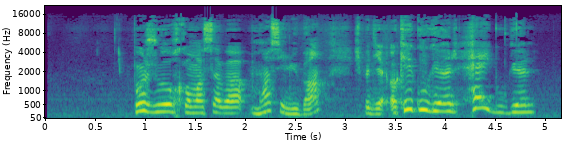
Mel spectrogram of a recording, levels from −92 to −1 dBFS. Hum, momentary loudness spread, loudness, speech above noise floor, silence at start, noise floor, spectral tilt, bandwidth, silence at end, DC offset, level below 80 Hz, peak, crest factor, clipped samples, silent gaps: none; 7 LU; -13 LUFS; 33 dB; 0.9 s; -46 dBFS; -3 dB/octave; 16.5 kHz; 0.25 s; under 0.1%; -54 dBFS; 0 dBFS; 14 dB; under 0.1%; none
